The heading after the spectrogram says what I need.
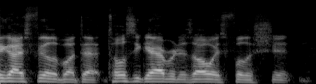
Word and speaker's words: Tulsi Gabbard: her in that one video who is that tulsi gabbard he said it right i used to like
